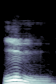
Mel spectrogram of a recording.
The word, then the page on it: 일: Korean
